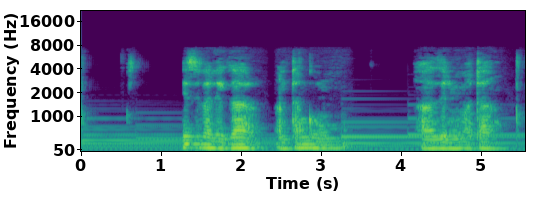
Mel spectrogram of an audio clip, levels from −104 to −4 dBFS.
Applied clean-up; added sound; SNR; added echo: none; Piano; 14 dB; reverberation time 0.2 s.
